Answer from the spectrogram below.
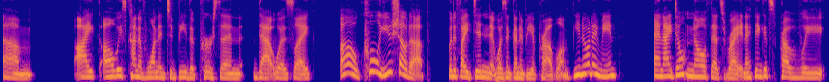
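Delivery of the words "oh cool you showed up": casual breezy. Retold or imitated. Casual breezy voice she wanted.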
